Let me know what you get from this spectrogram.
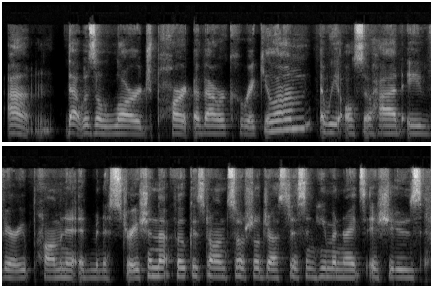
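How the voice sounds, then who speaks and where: A woman's voice: on the low side, moderate pace, hardly any pauses, darkish tone. A young adult woman, a podcast guest, giving earnest, reflective answers in long flowing sentences. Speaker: podcast guest, human rights education fellow.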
